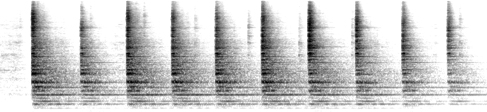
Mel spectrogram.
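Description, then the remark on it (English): Loud metallic bangs on a metal cage, about ten in a steady rhythm, each leaving a bright ringing tone that fades before the next hit. No one speaks. “I moved around the cage, assuming that the change in distance and angle to the mic would create distinct sounds, aiming to combine them into a sound sculpture, and of course, some banging.”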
